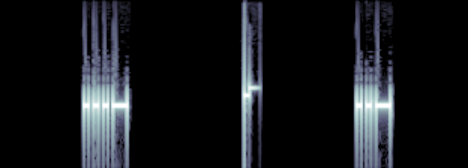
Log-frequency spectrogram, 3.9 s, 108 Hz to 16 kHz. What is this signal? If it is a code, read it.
Morse code, heard as a keyed tone, about 30 wpm, 700 Hz. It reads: V U
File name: Single-Letter-Number-30wpm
